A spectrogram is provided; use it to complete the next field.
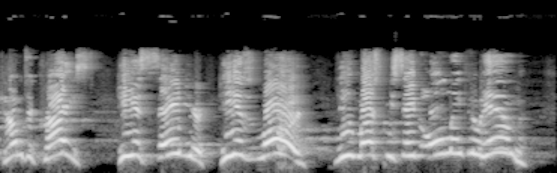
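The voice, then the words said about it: Excited loud yelling. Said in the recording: “I'm yelling. I'm so excited right now... I'm yelling so loud it's bouncing off the back wall back at me. I'm like yelling at myself.”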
